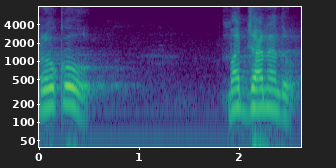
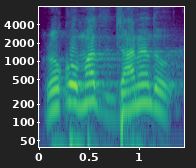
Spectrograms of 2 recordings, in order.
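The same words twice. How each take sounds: First: "रोको", a long pause, then "मत जाने दो" together; "रोको" के बाद विराम. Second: Loud "रोको मत" as one, then a loud falling "जाने दो"; "मत" के बाद विराम. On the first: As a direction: stop hard after "रोको", then run "मत जाने दो" as one. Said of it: "दूसरा कहता है". ("रोको" के बाद लंबा ठहराव, फिर "मत जाने दो") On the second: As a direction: join "रोको मत" firmly, break before "जाने दो". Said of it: "मत के बाद लगा देगा". ("रोको मत" ज़ोर से साथ, फिर "जाने दो") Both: Shown as a demonstration.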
